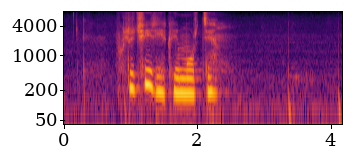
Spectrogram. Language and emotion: Russian, neutral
